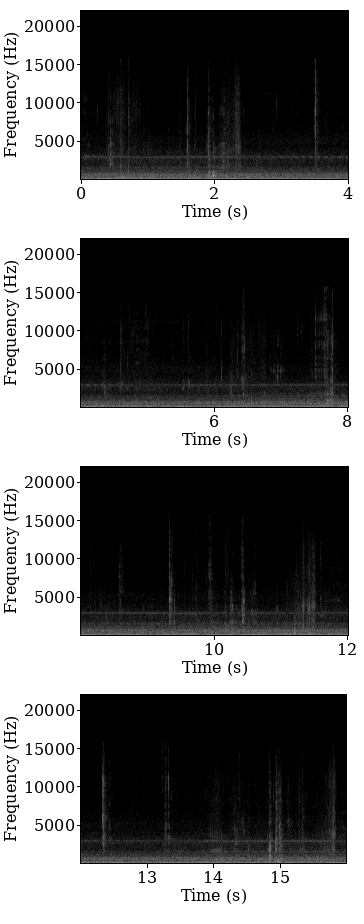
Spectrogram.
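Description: Close-up biting and chewing of sauce-coated boiled corn on the cob, with scattered sharp wet mouth clicks and smacks. A steady low hum runs underneath.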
